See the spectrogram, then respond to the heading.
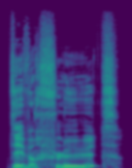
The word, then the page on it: d' Ìwwerfluet: Bas-Rhin; Strasbourg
